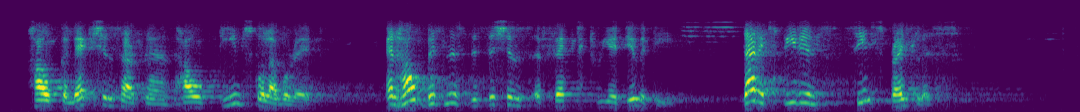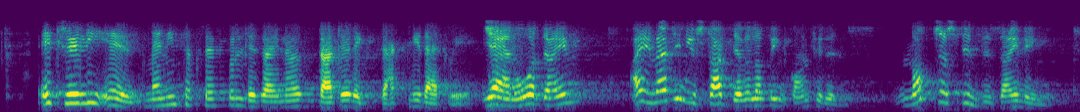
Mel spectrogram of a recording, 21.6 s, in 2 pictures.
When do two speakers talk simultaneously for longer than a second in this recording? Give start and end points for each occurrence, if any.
none

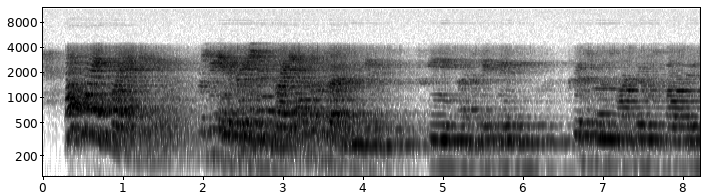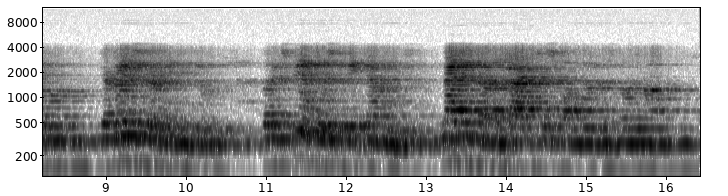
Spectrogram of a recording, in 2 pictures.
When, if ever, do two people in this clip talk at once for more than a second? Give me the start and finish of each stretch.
2.0-3.9

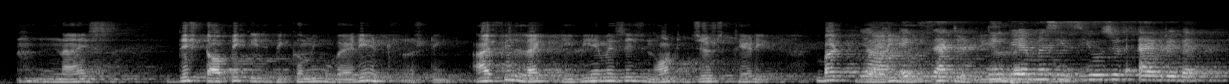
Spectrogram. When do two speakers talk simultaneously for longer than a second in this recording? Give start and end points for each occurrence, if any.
8.6-10.8

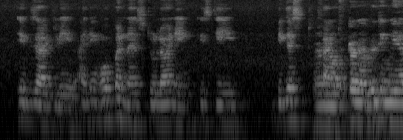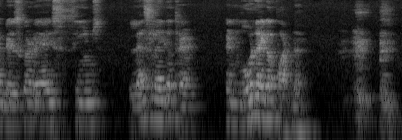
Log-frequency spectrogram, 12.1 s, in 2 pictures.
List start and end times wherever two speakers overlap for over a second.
none

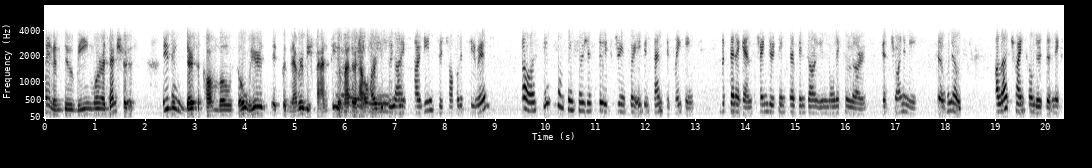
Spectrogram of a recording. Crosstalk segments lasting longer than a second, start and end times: 5.8-7.2

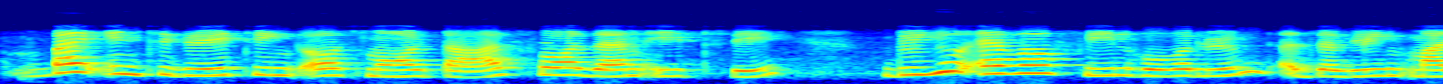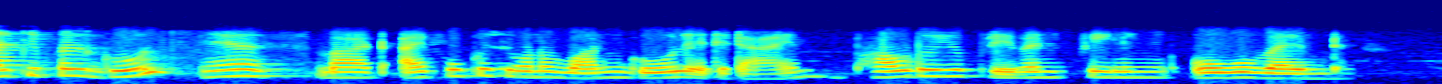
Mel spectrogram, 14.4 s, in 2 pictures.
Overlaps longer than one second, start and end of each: none

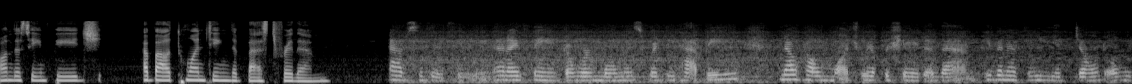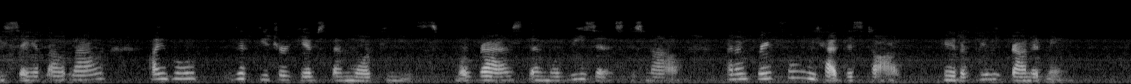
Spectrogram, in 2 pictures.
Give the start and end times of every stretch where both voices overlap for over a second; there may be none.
none

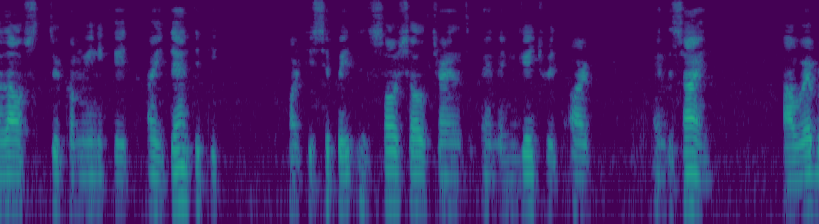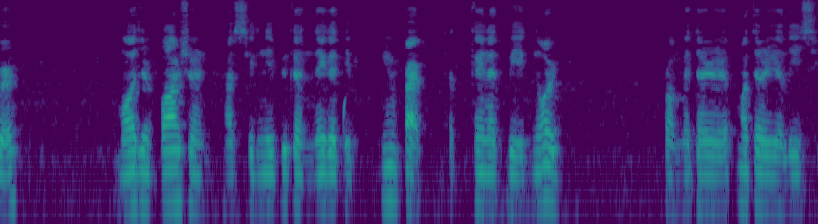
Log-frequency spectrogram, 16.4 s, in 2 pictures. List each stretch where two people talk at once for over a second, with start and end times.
none

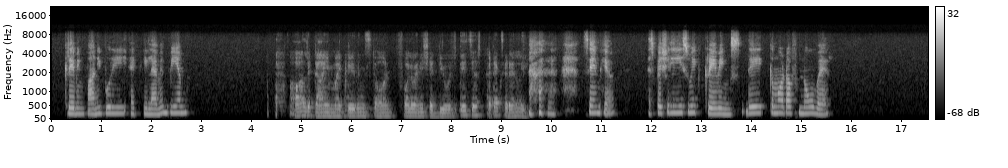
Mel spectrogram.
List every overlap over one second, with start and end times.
none

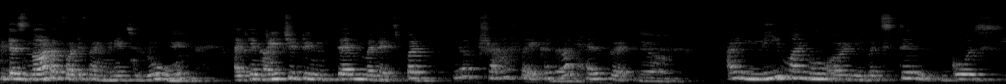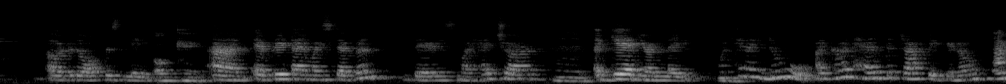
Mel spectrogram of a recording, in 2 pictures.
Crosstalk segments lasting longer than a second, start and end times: none

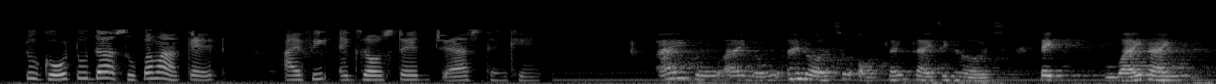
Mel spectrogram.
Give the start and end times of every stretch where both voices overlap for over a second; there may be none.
none

